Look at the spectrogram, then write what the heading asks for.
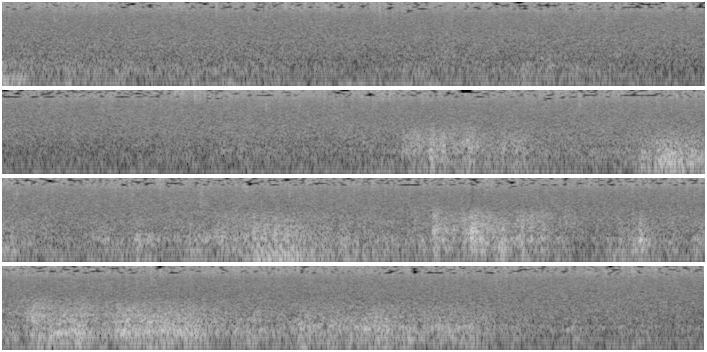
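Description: Steady heavy rain, with thunder rumbling in several rolls from about ten seconds in until near the end.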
